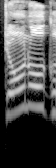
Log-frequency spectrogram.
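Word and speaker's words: Domhnall: It's Donal. The M is silent.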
